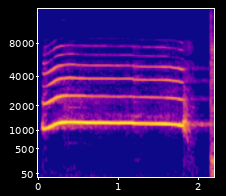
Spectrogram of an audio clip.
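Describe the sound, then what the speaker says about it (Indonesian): A girl screams in fear, one long sustained high-pitched shriek that is loud and close, ending abruptly with a short click afterward. "Jiyeon pun berteriak ketakutan"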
